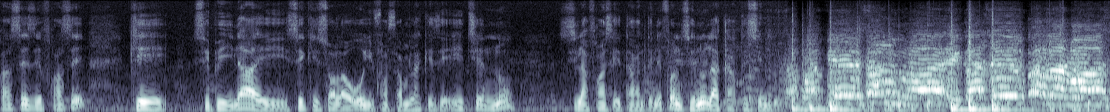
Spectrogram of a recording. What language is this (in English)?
French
